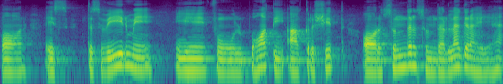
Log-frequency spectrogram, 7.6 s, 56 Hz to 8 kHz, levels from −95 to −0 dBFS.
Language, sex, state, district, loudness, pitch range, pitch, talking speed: Hindi, male, Punjab, Kapurthala, -19 LUFS, 120-135 Hz, 125 Hz, 120 wpm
